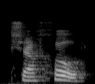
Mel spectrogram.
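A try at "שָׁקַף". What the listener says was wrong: No, there's no O.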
